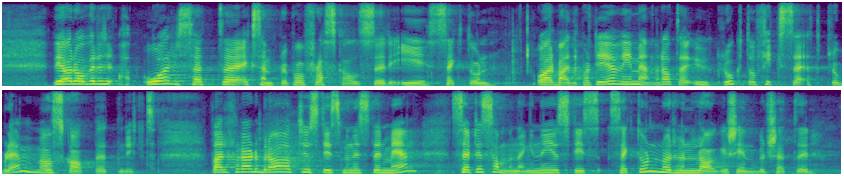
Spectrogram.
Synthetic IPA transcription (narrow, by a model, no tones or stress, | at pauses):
ʋɪhɑɾoːʋəɾʔoːɾsɛt̪ːɛ̰ksɛmpləpʰɔflɑskəhɑlsəɾɪsɛkt̪ʊɳʔɔɑɾbæɪd̪əɾpɑʈiːəʋɪmeːnəɾɑt̪̚d̪ɛæɾʔʉːkʰluːkt̪ɔfɪksəʔɛt̪pʰɾʊbleːmːɛɔskɑːpəɛt̪nʏ̰t̪ːd̪̥æɾfɔɾæɖɛbɾɑːɑt̪jʉst̪iːsmɪnɪst̪əɾmeːlseːʈɪlsɑmːənhɛŋːənɪjʉst̪iːsːɛkt̪ʊɳnɔɾhʉnlɑːɡəʂiːnəbʉd̪ʂɛt̪ʰːəɾ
